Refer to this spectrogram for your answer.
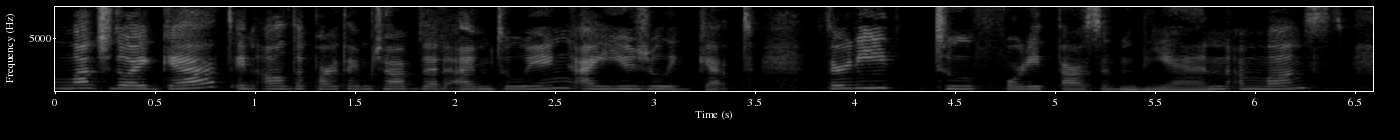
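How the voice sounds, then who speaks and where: A woman with a Filipino accent speaks at a moderate pace in a high-pitched, bright, sharp tone. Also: ordinary pitch variation. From Philippines. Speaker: English teacher and vlogger. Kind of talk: vlog tutorial. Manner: casual, hesitant with fillers.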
